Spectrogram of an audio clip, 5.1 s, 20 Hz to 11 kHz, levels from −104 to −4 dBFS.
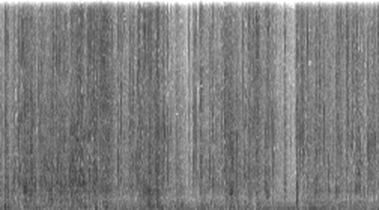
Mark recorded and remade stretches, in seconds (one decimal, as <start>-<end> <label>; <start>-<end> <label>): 0.0-5.1 recorded

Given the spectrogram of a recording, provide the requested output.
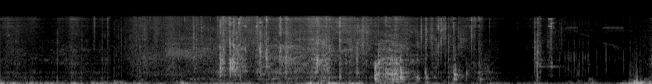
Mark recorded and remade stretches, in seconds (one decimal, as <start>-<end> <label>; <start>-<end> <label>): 0.0-1.1 remade; 1.1-2.7 recorded; 2.7-5.4 remade; 5.4-6.5 recorded

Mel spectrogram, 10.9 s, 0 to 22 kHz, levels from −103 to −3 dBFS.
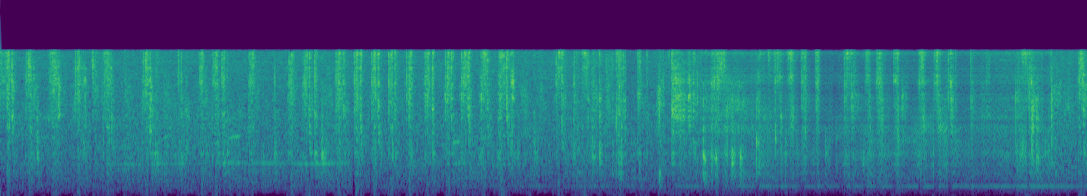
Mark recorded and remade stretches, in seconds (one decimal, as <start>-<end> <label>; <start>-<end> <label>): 0.0-7.0 recorded; 7.0-10.5 remade; 10.5-10.9 recorded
